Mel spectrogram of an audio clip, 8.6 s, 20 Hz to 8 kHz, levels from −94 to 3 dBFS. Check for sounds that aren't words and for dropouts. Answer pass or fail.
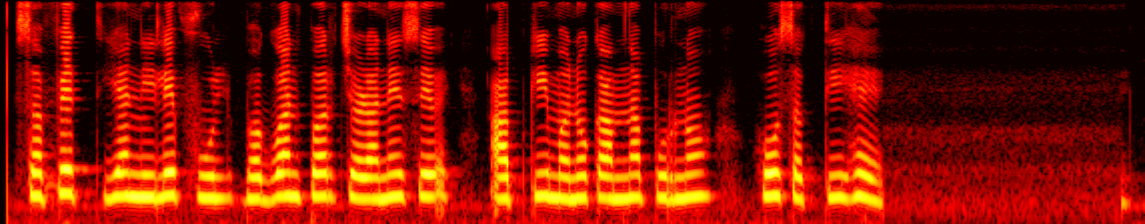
pass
